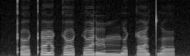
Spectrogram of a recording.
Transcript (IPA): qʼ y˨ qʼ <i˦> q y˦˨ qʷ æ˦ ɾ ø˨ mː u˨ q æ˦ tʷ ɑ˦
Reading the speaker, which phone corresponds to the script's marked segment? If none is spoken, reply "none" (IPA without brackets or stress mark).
i˦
